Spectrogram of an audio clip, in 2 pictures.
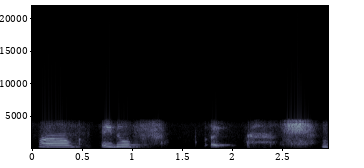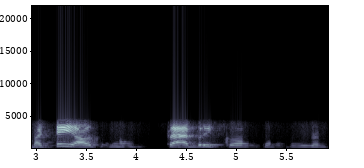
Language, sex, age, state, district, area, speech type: Kannada, female, 18-30, Karnataka, Tumkur, urban, conversation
